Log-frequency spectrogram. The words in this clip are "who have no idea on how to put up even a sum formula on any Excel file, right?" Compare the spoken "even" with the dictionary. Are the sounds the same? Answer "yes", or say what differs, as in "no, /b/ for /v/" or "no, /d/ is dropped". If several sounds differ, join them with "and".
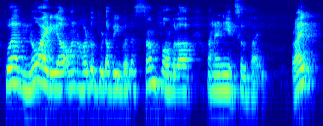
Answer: no, /p/ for /v/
